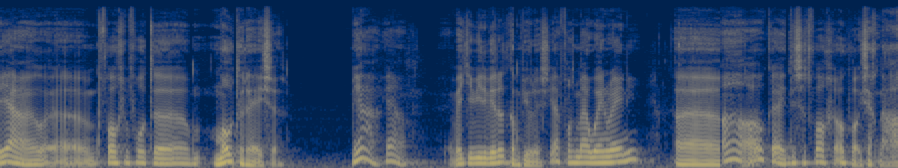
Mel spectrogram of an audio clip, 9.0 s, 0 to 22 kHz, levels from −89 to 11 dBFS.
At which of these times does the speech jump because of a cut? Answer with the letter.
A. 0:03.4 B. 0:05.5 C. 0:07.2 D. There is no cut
C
